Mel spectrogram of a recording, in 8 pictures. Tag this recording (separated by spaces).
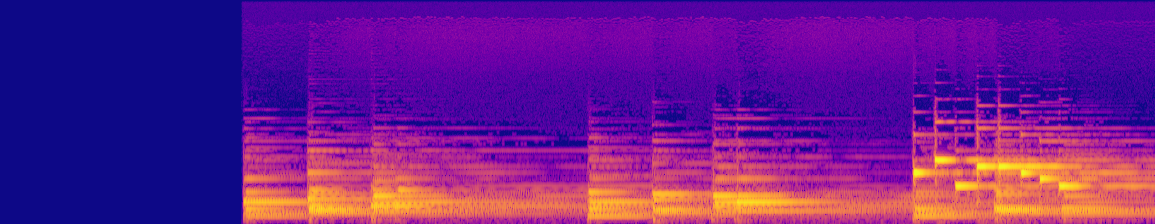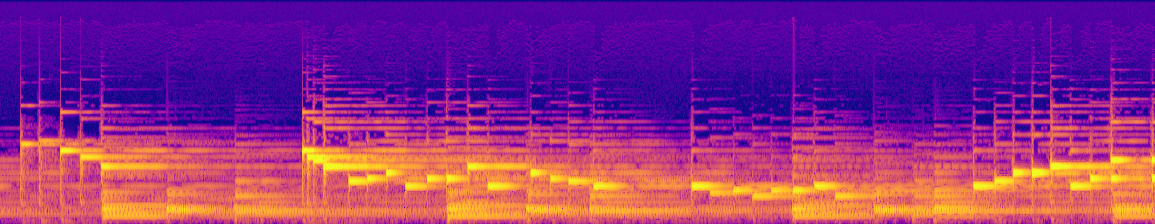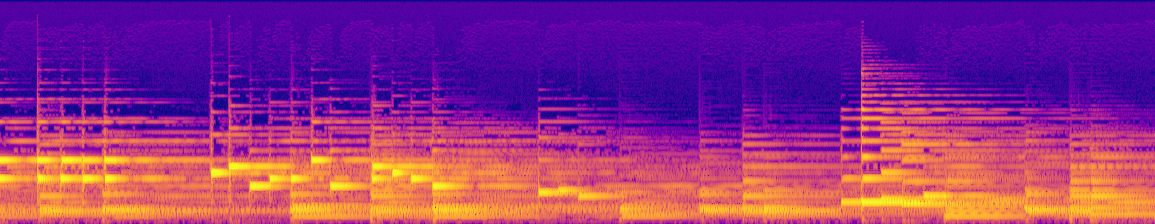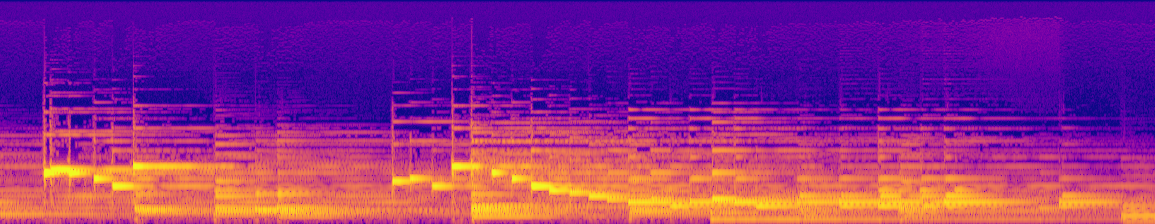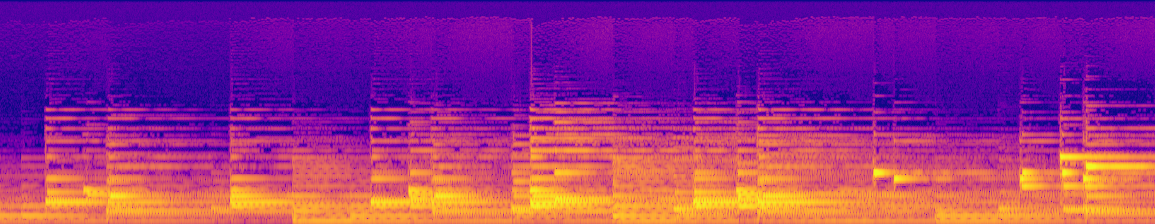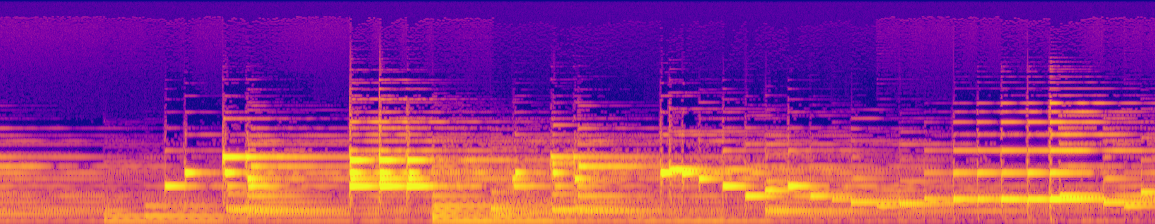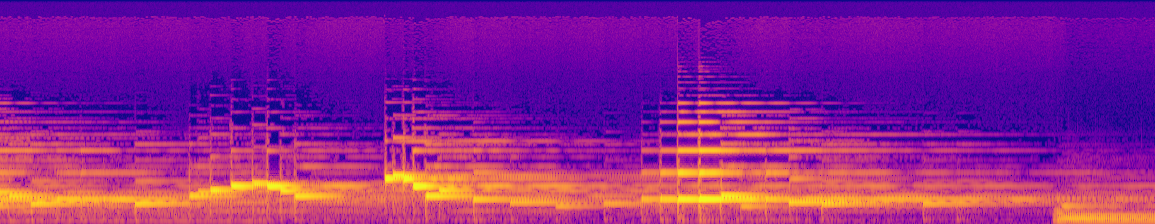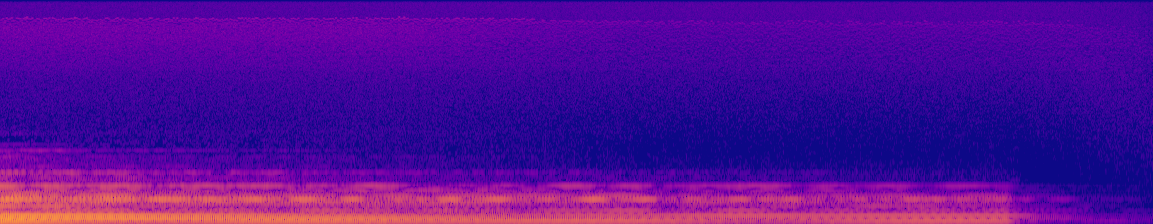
Ambiance Piano Soundtrack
